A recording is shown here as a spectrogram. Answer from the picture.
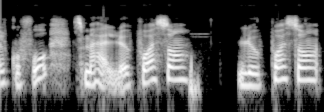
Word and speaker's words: poisson: le poisson السمك اللي هي ب تقيلة.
